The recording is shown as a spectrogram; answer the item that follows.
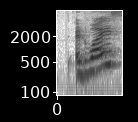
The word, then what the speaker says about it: advice: Advice with a CE is pronounced with a soft S.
